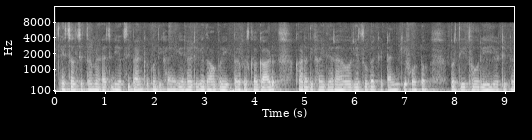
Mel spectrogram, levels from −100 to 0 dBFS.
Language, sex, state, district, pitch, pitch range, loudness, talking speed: Marwari, male, Rajasthan, Churu, 120 Hz, 115-125 Hz, -15 LUFS, 200 wpm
